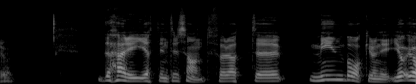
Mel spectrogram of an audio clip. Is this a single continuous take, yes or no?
yes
